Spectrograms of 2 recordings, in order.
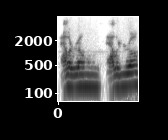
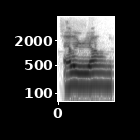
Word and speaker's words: aleurone: you got what's called an heirloom layer. I'm probably butchering the pronunciation of that, but I'm not going to help you out, bro. Yeah, I mean, I've never had somebody, a biologist, explain it to me and pronounce it. Good job, Jeff. Aileron, yeah, that's it.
